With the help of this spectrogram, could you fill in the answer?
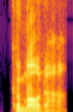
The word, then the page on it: kimono: American English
